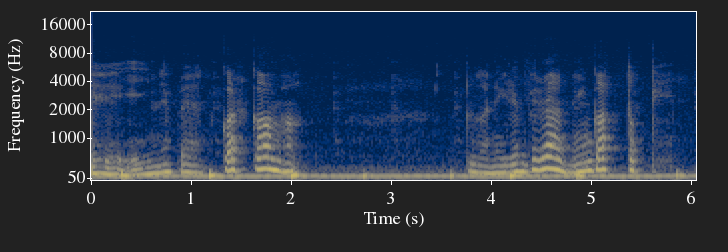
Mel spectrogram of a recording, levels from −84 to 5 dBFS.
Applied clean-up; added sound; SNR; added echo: none; none; none; none.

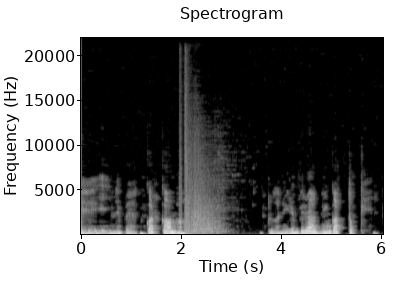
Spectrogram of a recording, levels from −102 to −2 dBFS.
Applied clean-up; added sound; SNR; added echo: classical method Wiener filter.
